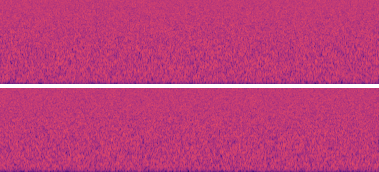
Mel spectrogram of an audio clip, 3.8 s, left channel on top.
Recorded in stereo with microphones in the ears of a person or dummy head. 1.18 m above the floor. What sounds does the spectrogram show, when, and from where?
Only background noise.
